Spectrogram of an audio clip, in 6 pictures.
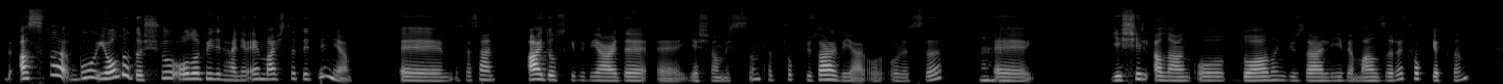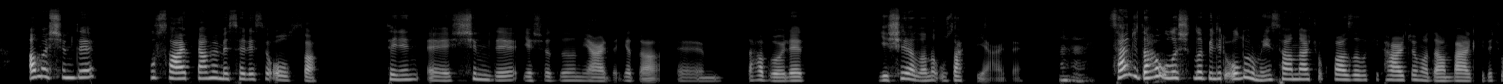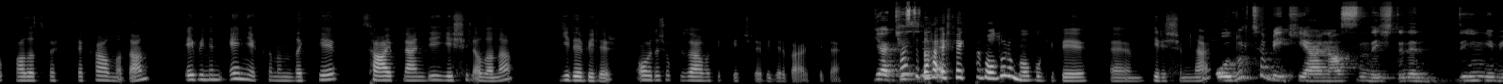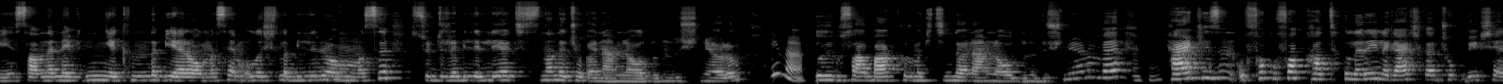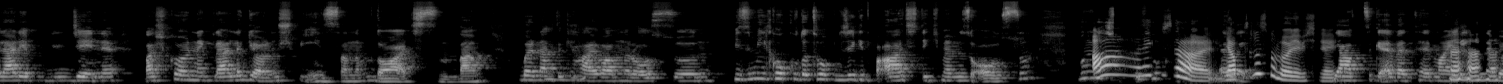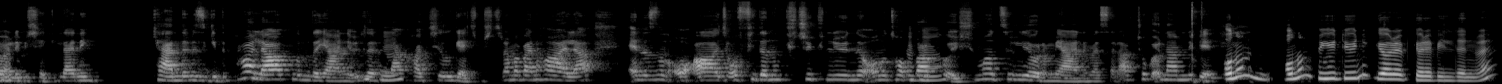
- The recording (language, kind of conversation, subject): Turkish, podcast, Şehirlerde yeşil alanlar neden önemlidir?
- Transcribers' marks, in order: other noise; tapping; unintelligible speech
